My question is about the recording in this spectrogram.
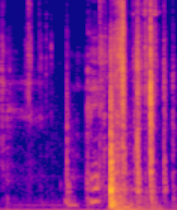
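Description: Car keys jangling, with a few faint light clicks.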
